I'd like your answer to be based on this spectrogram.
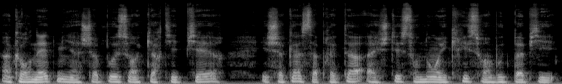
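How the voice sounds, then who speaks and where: Warm-voiced male audiobook narrator. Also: fairly low pitch, breathy edge. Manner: measured, even storytelling. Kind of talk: scripted narration.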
